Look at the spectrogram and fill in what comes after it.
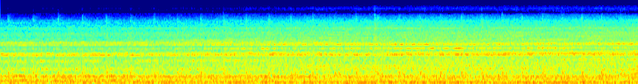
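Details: Vevor Chinese diesel heater after cleaning, primed, running on old diesel: steady whooshing roar with constant fan hum and faint pump tick; burns evenly, running good after cleaning.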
